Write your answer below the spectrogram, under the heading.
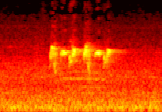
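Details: Tamed red-whiskered bulbul, accustomed to people after one week, singing: a short run of about five quick, bright whistled notes rising and falling, over a quiet low background hum.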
